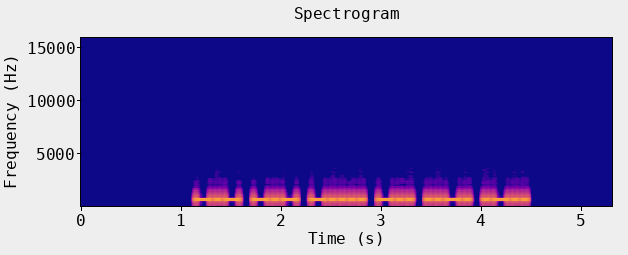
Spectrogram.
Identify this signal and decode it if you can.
Morse code, heard as a keyed tone, about 25 wpm, 700 Hz. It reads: KK6DFL
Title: USA Call Signs 25wpm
